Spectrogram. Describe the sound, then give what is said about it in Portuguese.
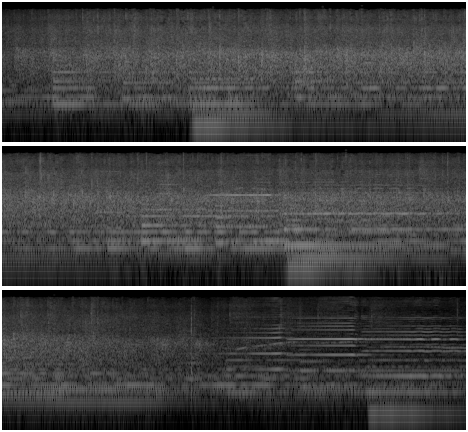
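A standing audience at a church celebration claps steadily and loudly for the whole stretch, a dense unbroken patter over sustained musical notes whose low bass tones shift a few times. “Pode aplaudir mais forte, irmão.”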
